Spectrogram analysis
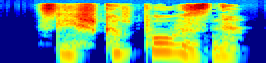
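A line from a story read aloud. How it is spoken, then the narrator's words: Tearful whisper. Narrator (Russian): шепчу сквозь слезы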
